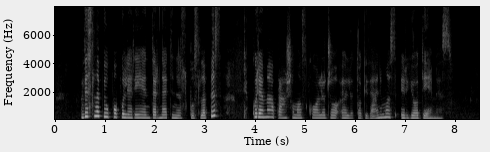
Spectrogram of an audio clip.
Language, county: Lithuanian, Kaunas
